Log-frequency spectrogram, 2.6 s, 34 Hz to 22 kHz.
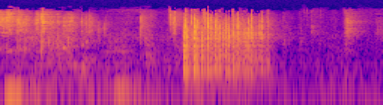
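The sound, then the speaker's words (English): Dice, an eight-sided and a six-sided die, are rolled onto a table during a tabletop role-playing game, giving a short, bright clatter of quick rattling hits, alone, with a few faint knocks before and after. “Roll it. So D8 plus a D6.”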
